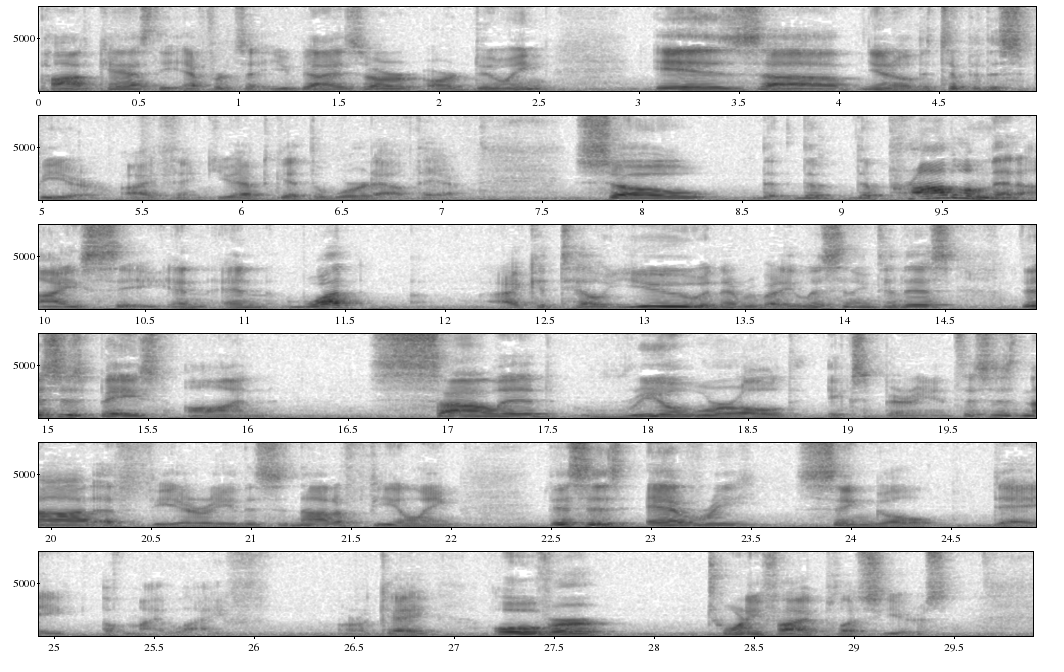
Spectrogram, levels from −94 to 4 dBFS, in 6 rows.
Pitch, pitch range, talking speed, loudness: 100 Hz, 90-115 Hz, 160 wpm, -27 LUFS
